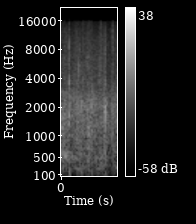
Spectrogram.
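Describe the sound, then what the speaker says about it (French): Studio audience applause on a French television game show set, a brief burst of clapping heard at moderate level. "Applaudissements pour Julien et Katia."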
